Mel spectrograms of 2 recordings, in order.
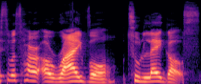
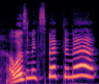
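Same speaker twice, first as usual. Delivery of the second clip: surprised; 10 semitones higher, 9 dB quieter than usual. Real, not acted. Shock at [name] news.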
